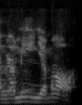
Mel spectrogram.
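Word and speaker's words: Lamine Yamal: Uh uh what how you pronounce his name? Uh yeah, Lamin Yamar from Spain.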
